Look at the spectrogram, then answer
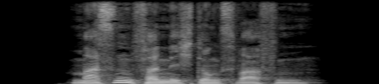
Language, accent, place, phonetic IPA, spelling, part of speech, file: German, Germany, Berlin, [ˈmasn̩fɛɐ̯nɪçtʊŋsˌvafn̩], Massenvernichtungswaffen, noun, De-Massenvernichtungswaffen.ogg
- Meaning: plural of Massenvernichtungswaffe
